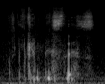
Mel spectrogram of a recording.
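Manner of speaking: whispered, voice giving out from tears; tearful whisper. Real, not acted. Creator saying goodbye to his channel, in a tearful whisper. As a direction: breathe it out, too choked to voice it. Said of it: "physically cry".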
